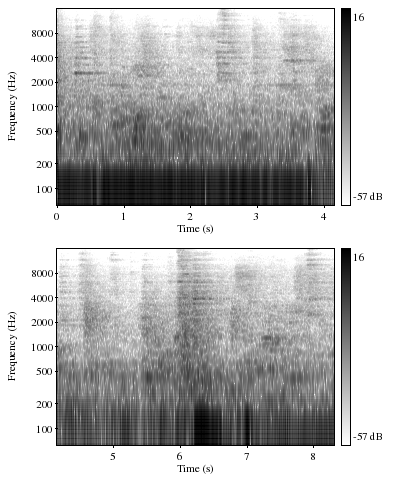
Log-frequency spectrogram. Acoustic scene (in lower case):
cafe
